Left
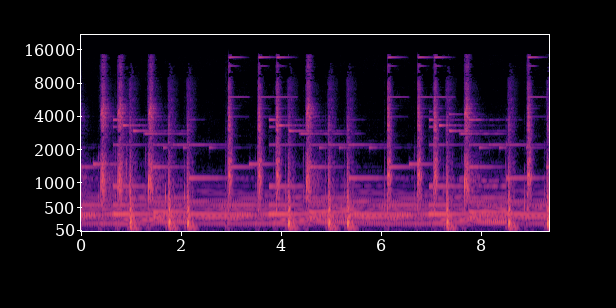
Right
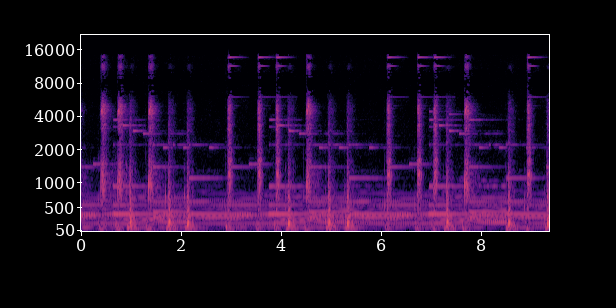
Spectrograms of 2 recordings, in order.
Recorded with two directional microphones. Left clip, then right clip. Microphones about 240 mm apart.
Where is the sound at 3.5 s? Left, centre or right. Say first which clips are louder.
Left 8 dB; right.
